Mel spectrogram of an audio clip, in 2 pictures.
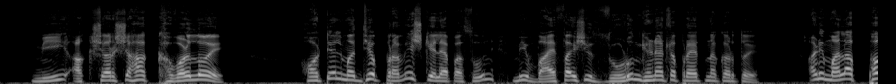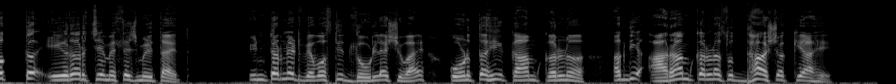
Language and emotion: Marathi, angry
